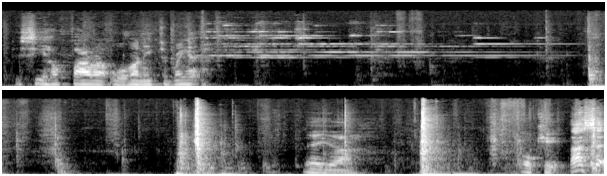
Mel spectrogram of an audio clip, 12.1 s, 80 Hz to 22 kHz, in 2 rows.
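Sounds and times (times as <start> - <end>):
high chiming tones: 0.2 - 7.0.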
